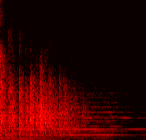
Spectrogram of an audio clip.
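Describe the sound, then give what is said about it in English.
A handful of Murph's many dice clatter and rattle in a quick, dense burst of clicks lasting under a second, followed by a fading ringing tone as they settle. No voices. “Murph has so much dice back there.”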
